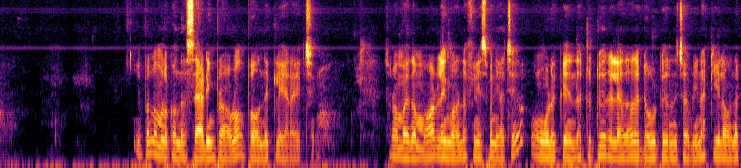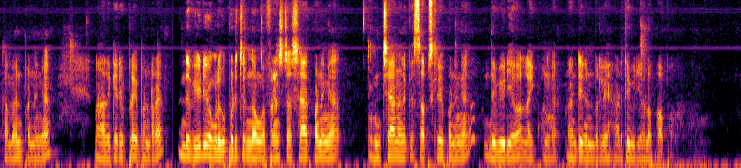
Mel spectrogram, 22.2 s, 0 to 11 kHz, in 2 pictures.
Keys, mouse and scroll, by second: 0.2 click, 1.3 Tab, 2.1-4.1 shift+drag, 4.1 scroll down 2, 5.4 shift+right click, 6.2 shift+right click, 7.4 right click, 8.7-10.2 shift+middle drag, 12.7 middle click.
